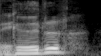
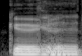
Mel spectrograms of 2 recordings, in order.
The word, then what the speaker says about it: Gödel: I hear it often pronounced, well, I don't speak German, but mathematicians often say it like the woman's piece of clothing, you know, from the old days. But something like Gödel.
